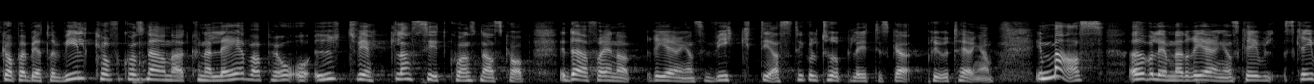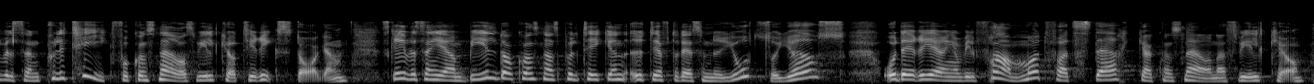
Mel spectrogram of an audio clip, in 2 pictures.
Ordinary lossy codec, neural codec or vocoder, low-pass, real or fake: none; none; none; real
